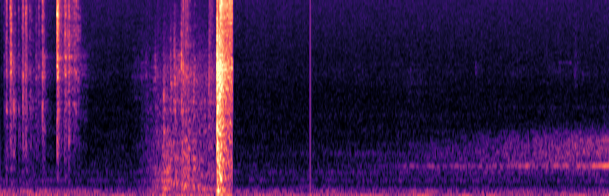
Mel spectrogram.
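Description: A low, steady rumbling drone with several scraping noises over it in the first couple of seconds, the loudest a sharp scrape about two seconds in, then a single click about three seconds in.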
